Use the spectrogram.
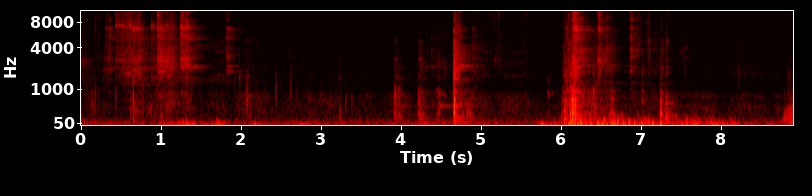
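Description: A metal bar assembly for Eastonmade 22-28 grizzly bars being fitted into place, producing scattered faint metallic clinks and knocks, with a louder cluster of clanks partway through.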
